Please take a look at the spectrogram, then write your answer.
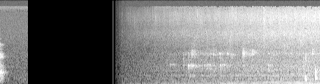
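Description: A shower starts running after a short pause of silence, its steady, hissing spray swelling and growing louder, with no voices.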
